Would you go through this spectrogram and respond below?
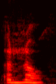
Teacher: इसे प्रकंपित व्यंजन भी कहते हैं या कांपता हुआ व्यंजन भी कहते हैं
